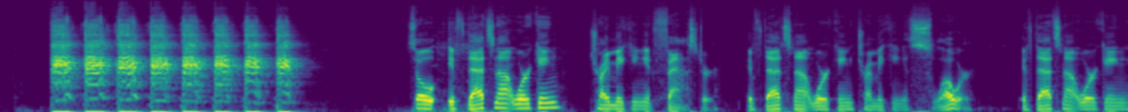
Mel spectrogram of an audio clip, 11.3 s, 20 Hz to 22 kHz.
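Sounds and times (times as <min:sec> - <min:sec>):
duck call blown as a greeting call imitating duck quacks: 0:00.5 - 0:03.2
speech: 0:04.1 - 0:11.2.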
